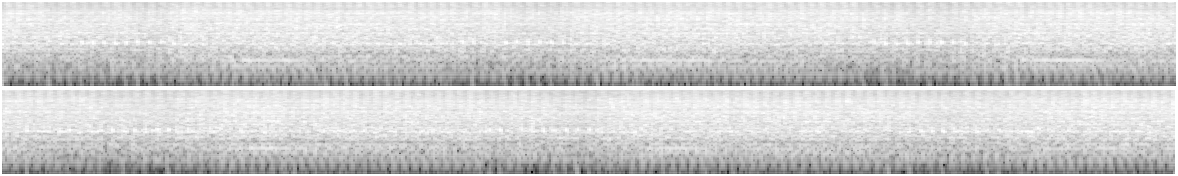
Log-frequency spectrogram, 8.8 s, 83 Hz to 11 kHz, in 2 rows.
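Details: Honda HR215 walk-behind push mower, after no-start repair: small single-cylinder engine holds steady, even buzzing run with no surging or misses; normal running.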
